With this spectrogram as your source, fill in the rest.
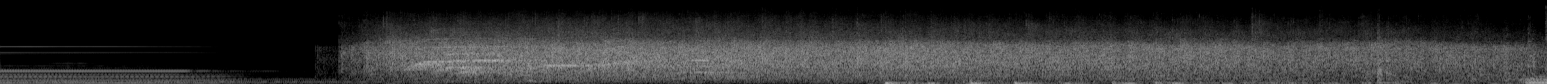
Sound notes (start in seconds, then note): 3.1 applause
